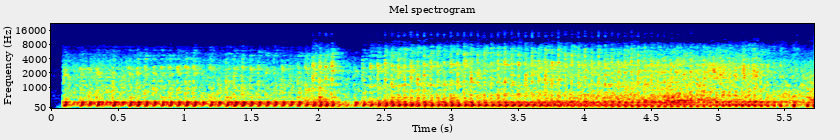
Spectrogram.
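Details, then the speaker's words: 1999 or 2000 Ski-Doo Mini Z kids' snowmobile, sat in pieces for years, reassembled: small single-cylinder thump at a steady, even idle with no hunting; weak throttle return spring now returns to idle but needs beefing up; normal idle. "so I am going to have to fix up that spring a little bit better just so that I know it's safe for the kids but we got it running"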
